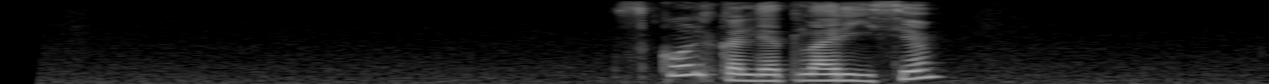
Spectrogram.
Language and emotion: Russian, neutral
